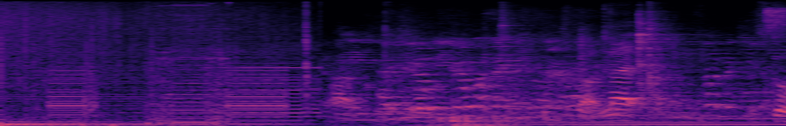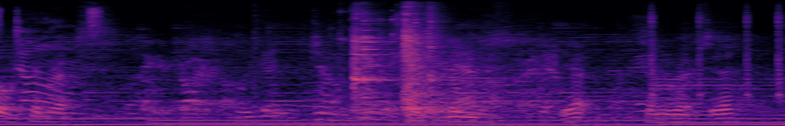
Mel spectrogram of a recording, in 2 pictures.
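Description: The tail of an intro logo sting fades out in the first two seconds. Then comes gym room sound: low voices and scattered sharp metallic clinks of weights, the loudest a couple of clinks about eight seconds in.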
